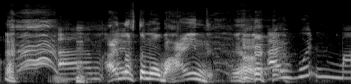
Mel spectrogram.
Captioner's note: laughs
